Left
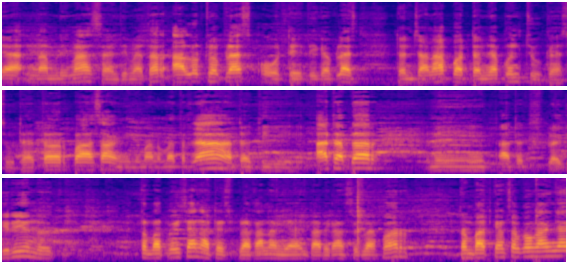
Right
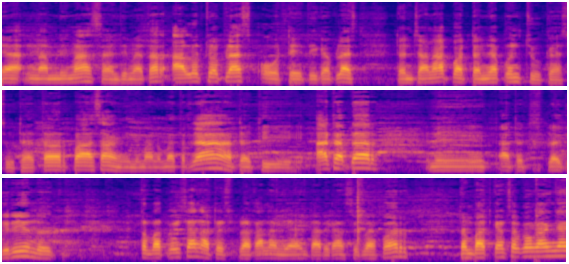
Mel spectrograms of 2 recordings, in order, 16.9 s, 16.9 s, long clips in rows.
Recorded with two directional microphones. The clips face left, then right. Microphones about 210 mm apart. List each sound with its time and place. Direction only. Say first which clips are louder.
0.0 s a man's voice: right 2 dB; 25° right (ahead or behind)
10.3 s speech: right 1 dB; 15° right (ahead or behind)
11.1 s speech: right 6 dB; 40° right (ahead or behind)
12.6 s a man's voice: even; centre (ahead or behind)
15.0 s speech: right 3 dB; 15° right (ahead or behind)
